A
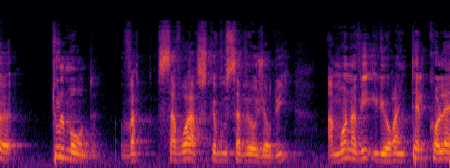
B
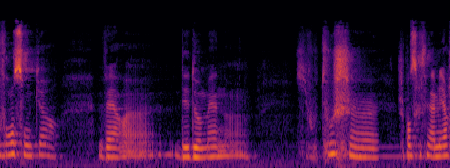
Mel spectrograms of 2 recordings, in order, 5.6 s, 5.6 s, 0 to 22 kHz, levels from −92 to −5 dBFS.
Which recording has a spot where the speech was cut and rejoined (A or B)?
B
